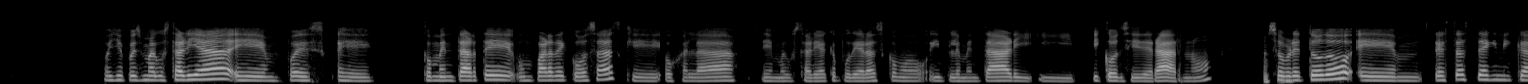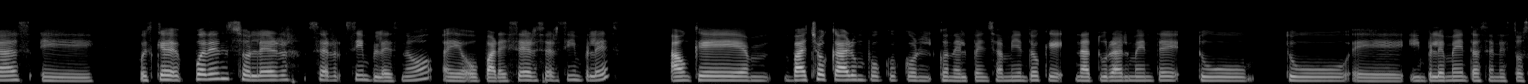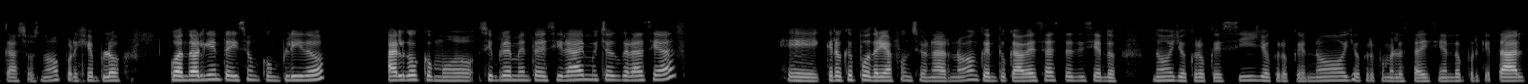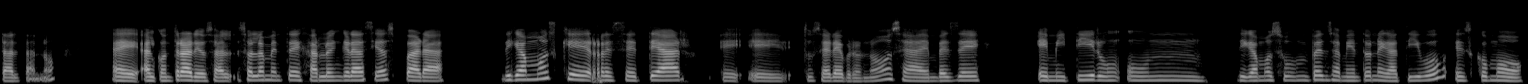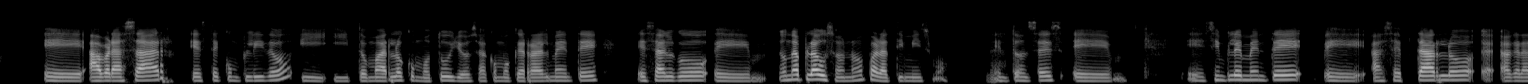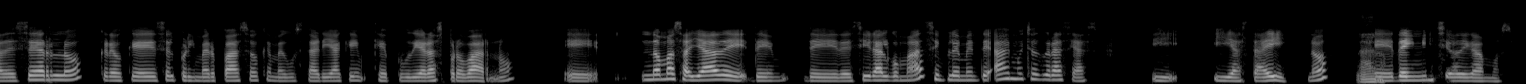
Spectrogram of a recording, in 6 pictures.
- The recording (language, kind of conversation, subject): Spanish, advice, ¿Cómo puedo aceptar cumplidos con confianza sin sentirme incómodo ni minimizarlos?
- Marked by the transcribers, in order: other noise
